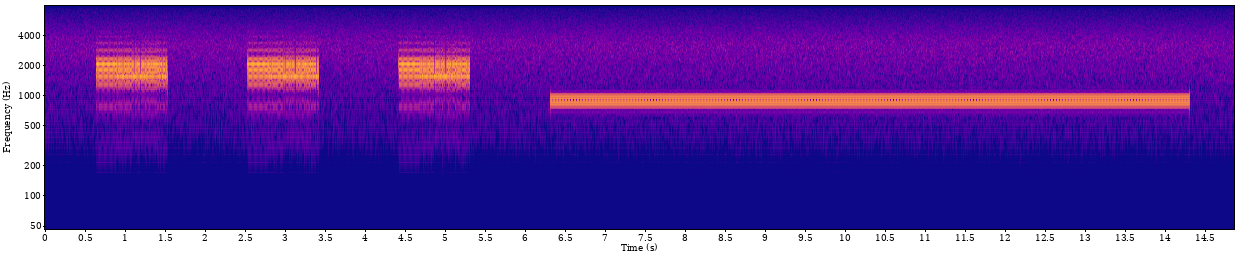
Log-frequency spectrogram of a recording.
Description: Emergency Alert System (SAME) tones (header bursts, then the 853 and 960 Hz attention tone), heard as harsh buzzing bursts, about 520.83 baud.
